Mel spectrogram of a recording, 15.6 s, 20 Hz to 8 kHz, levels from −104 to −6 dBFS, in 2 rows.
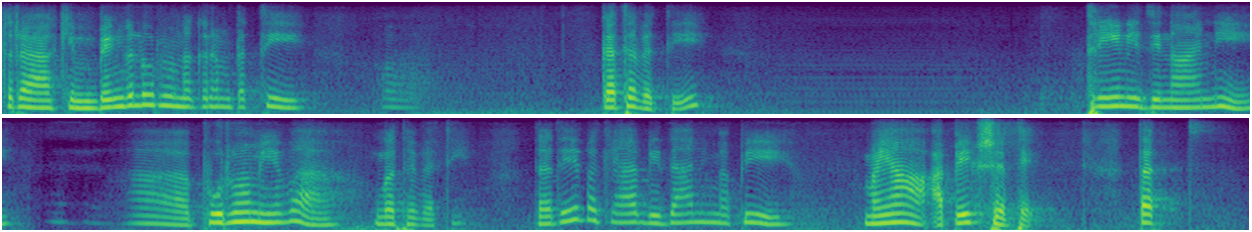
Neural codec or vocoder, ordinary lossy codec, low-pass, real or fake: codec, 16 kHz, about 1 kbps, DyCAST, with the encoder's durations; Opus, 16 kbps; 7.2 kHz; fake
